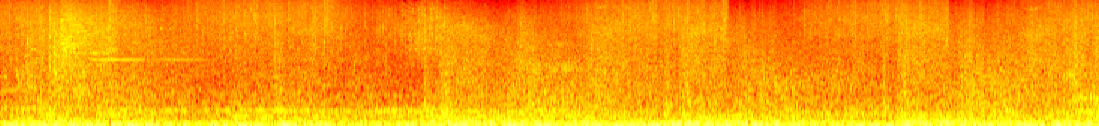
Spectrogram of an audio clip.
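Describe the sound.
Loud, sustained roaring and rumbling of fiery blasts from a conjured flame creature during a fantasy video game battle. The dense noise continues without a break and without any voices.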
